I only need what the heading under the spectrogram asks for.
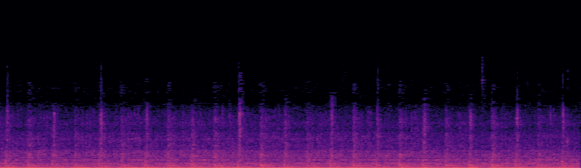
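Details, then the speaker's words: Whirlpool washer in wash cycle: steady motor hum with rhythmic churning swish about three times a second, strong and even; agitation working normally. "it's got a nice strong agitation there"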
